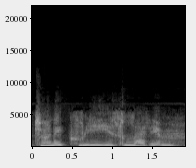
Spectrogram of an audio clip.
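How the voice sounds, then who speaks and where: An actress playing a frightened, pleading young fiancée in a 1970s radio drama. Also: female voice, lowish voice, slow. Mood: quiet pleading. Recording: noisy, dull old radio recording.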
